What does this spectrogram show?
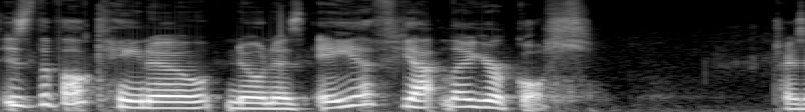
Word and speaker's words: Eyjafjallajökull: pronounce that is because it is simply three words: island, mountain, glacier, strung together.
